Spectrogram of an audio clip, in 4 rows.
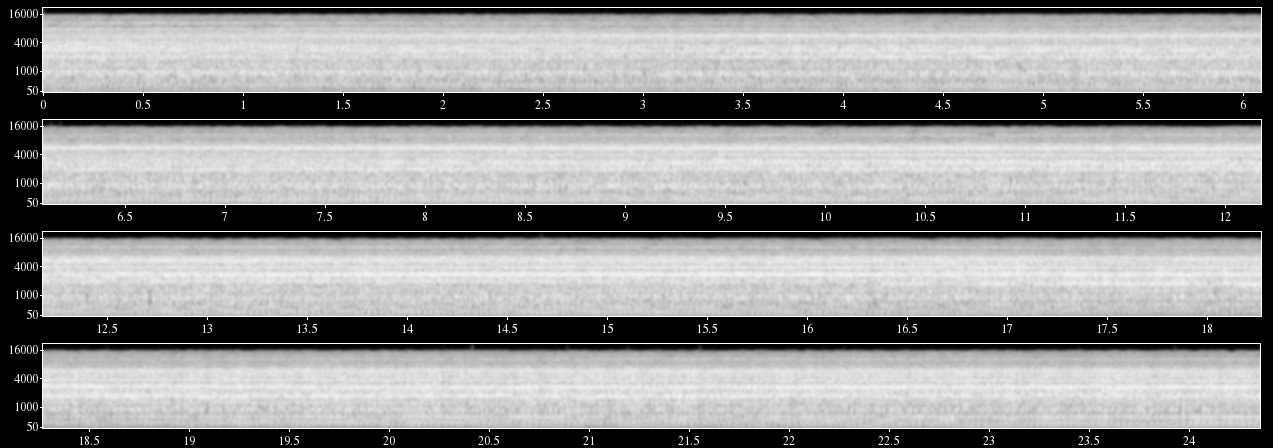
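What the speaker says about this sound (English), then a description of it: "And this is on a polisher with a 15mm throw." A car polisher with a 15mm throw running steadily on Mustang paint with a Eurofiber 50/50 pad and Kalkemi H9 compound, giving a continuous whirring drone that holds at an even level throughout.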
